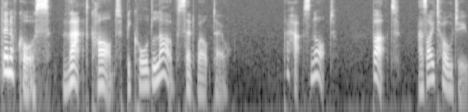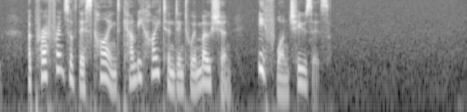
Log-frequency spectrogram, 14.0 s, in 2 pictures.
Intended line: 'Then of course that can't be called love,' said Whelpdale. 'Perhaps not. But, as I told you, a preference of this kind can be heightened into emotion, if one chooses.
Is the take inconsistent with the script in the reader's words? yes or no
no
